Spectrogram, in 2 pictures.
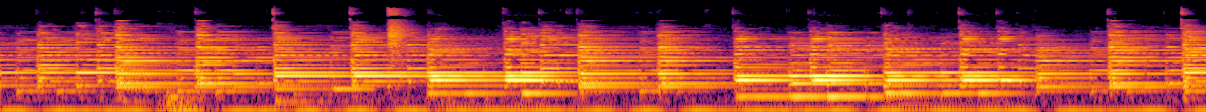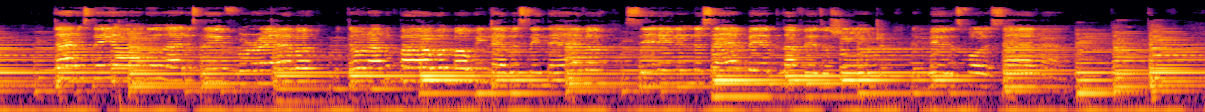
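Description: Electronic keyboard in a piano voice playing slow, repeated chords over a stepping bass line. About halfway in, the sound grows fuller and busier.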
